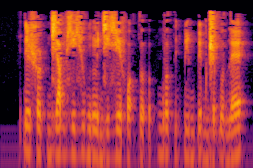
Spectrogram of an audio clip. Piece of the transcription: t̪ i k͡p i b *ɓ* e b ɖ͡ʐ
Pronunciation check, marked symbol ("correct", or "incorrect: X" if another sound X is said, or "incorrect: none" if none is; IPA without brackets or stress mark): correct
